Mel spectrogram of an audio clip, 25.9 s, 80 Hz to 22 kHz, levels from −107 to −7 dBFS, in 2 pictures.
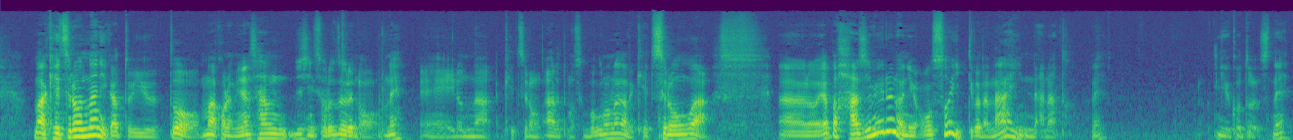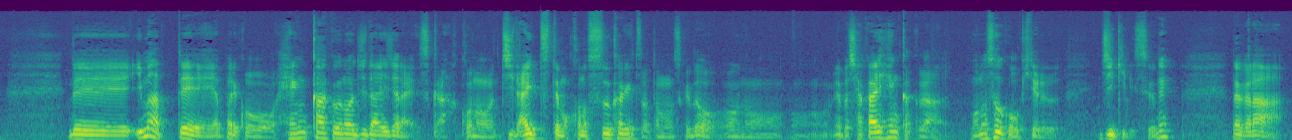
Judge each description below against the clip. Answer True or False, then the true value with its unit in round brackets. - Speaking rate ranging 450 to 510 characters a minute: False (360 characters per minute)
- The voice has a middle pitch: False (125 Hz)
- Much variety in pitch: False (4.6 semitones)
